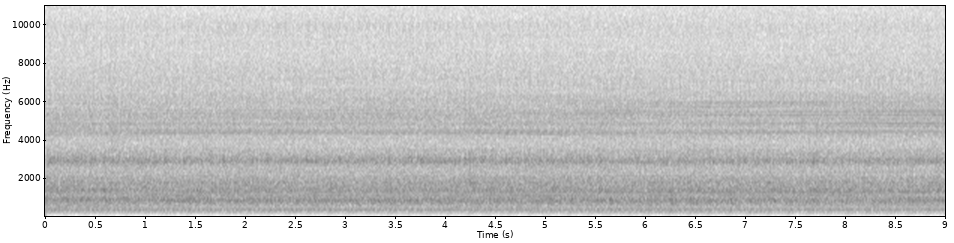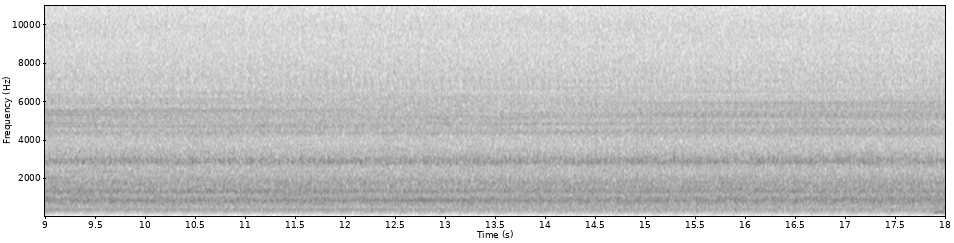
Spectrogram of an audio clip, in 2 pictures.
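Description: Homemade magnetic motor with magnet-studded rotors and electronically switched drive coils running steadily at about 3,200–3,400 rpm: an even whir with a high, steady whine.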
